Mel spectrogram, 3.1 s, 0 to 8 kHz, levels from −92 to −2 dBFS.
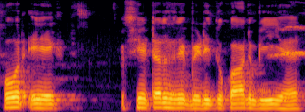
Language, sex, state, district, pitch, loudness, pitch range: Hindi, male, Uttar Pradesh, Saharanpur, 115 Hz, -15 LUFS, 110-120 Hz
